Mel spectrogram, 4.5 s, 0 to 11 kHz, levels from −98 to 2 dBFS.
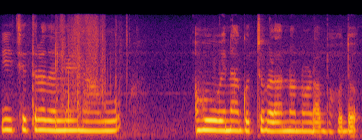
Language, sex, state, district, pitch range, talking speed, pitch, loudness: Kannada, female, Karnataka, Koppal, 215-235 Hz, 80 wpm, 230 Hz, -13 LUFS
